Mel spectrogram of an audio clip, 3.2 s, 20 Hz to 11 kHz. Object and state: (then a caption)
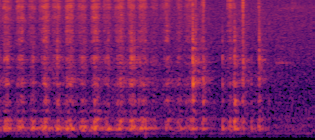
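Pencil scratching on a wooden stool. A pencil tip scratches drawing strokes across the flat top of a small reddish-brown wooden child's stool with visible grain. Quick, rhythmic, rasping strokes come at about four per second, with a dry scratchy texture centered around 300 Hz and a bright edge. The strokes grow softer and sparser toward the end.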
